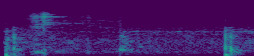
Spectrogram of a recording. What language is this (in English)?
Bangla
